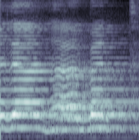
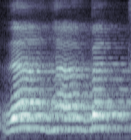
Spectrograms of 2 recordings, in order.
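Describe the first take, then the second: Both takes have the same delivery.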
